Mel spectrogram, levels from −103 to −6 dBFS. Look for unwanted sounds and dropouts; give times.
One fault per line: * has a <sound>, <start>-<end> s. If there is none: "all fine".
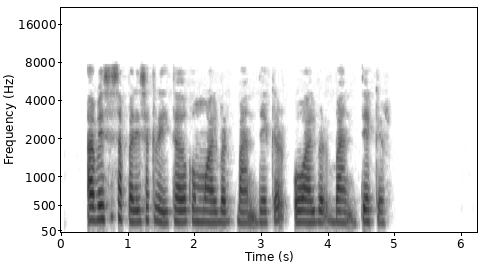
all fine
